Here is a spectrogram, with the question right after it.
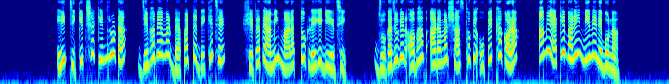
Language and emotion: Bengali, disgusted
